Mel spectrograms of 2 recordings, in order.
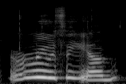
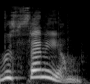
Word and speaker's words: Ruthenium: Ruthium. Ruthenium. I'm saying it wrong. Ruthenium. Boozhoo, Ruthenium.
